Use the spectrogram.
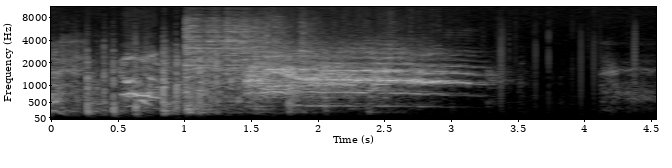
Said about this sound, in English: you knocked him through the window.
